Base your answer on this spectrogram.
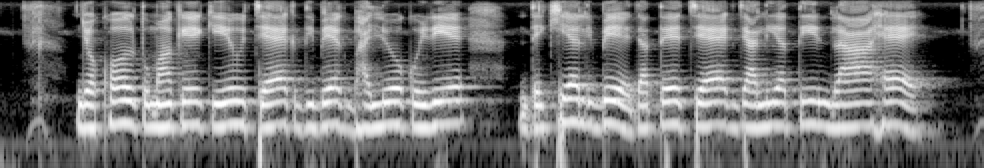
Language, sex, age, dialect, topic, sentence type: Bengali, female, 31-35, Jharkhandi, banking, statement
